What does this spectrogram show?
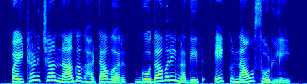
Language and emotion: Marathi, neutral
